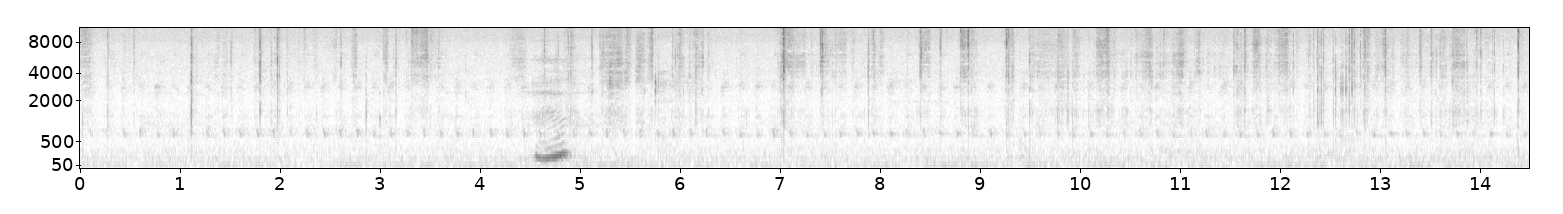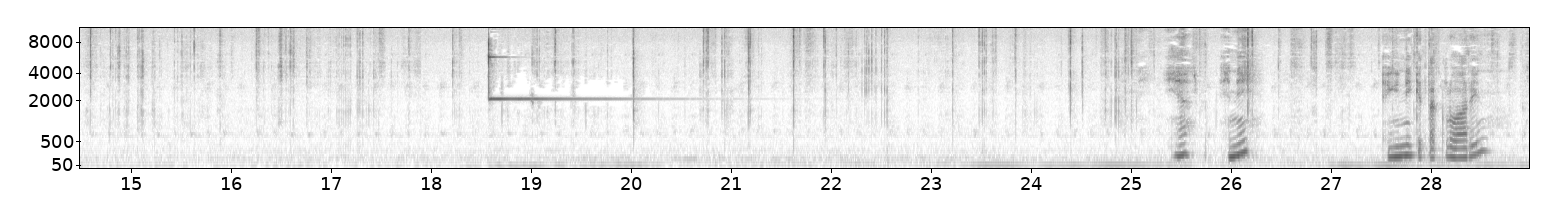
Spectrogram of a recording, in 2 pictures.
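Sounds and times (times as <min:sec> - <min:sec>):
paper crinkling and rustling: 0:07.0 - 0:18.3, 0:19.2 - 0:27.3
high clear ding: 0:18.6 - 0:20.4.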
